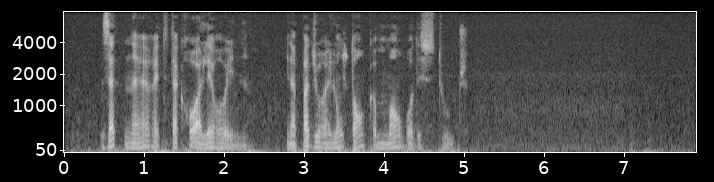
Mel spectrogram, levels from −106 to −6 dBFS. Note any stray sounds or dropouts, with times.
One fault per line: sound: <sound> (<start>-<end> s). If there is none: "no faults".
no faults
